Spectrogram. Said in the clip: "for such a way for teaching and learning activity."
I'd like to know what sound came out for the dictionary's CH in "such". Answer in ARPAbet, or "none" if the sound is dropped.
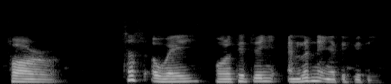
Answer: S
